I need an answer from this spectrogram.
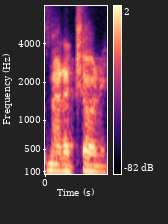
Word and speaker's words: Mattachioni: matter tony is fine i think my father says matatoni so it's uh as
